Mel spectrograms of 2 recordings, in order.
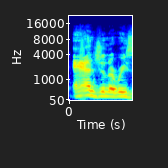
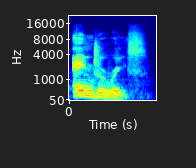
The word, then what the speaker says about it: Angel Reese: at angel angel Rees I I was even saying her name wrong how many of you mother out there that said Angela Reese instead of Angel Reese a lot a whole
